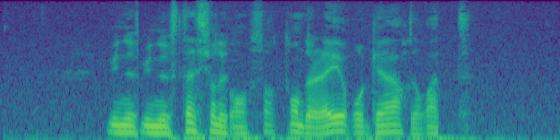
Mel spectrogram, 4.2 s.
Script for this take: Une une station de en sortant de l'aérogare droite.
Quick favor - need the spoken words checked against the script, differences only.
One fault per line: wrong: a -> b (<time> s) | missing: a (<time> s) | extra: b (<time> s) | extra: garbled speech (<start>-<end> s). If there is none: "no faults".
no faults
